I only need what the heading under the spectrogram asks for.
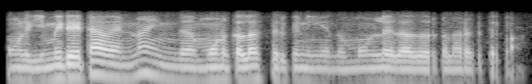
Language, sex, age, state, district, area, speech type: Tamil, male, 18-30, Tamil Nadu, Mayiladuthurai, rural, conversation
